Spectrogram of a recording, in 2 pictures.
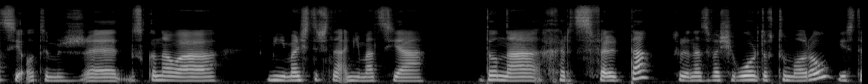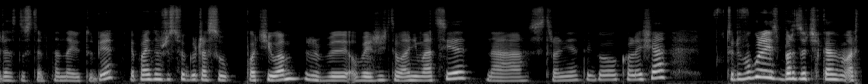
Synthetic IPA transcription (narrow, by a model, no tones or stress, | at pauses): t̪sʲjɛ̰ʔɔt̪ɘmʐɛd̪ɔskɔnawa | mʲiɲimalʲist̪ɘt͡ʂnaʔa̰ɲimat̪sʲja | d̪ɔnaxɛɾt̪sfɛlt̪ak̚t̪uɾanazɘvaɕɛwɔɾd̪ɔft̪umɔɾɔwjɛst̪ːɛɾazd̪ɔst̪ɛmp̚nanajut̪ʲjubʲjɛjapamʲɛnt̪amʐɛsfɛɡɔt͡ʂasupwat͡ɕiwamʐɛbɘɔ̰bɛjʐɛt͡ɕt̪ɛ̃w̃aɲimat̪sʲjɛnast̪ɾɔɲɛt̪ɛɡɔkɔlɛɕa | kt̪uɾɘvɔɡulɛjɛst̪̚baɾd̪zɔt͡ɕe̥kavɘmʔa̰ɾ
